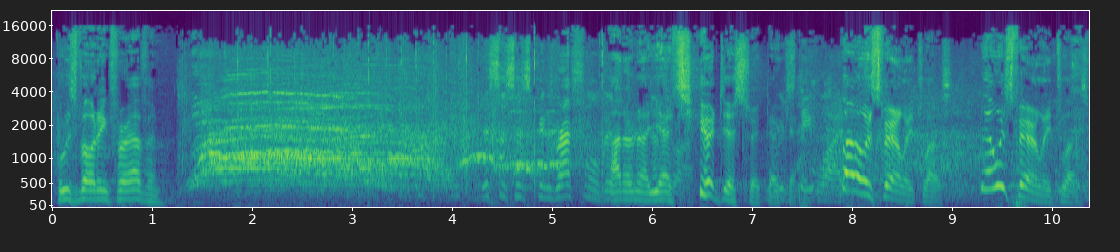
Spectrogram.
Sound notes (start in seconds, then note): 1.3 cheers; 8.2 laughter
